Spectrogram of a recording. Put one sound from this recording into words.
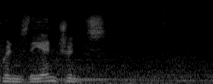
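A man speaks calmly and steadily, close by.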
